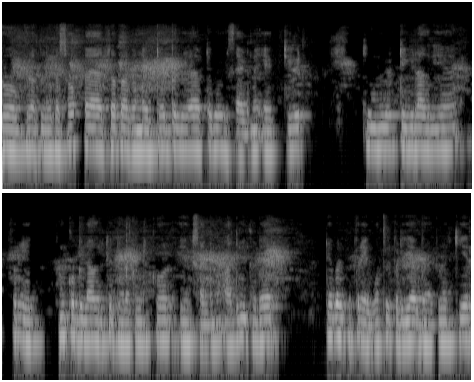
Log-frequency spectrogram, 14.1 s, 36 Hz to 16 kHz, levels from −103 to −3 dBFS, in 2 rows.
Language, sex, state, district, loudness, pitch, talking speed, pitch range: Rajasthani, male, Rajasthan, Nagaur, -45 LUFS, 130 Hz, 175 wpm, 125-135 Hz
